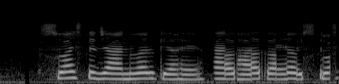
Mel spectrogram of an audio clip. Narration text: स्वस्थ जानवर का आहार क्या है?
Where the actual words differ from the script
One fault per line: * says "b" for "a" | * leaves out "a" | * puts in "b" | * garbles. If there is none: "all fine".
* leaves out "का आहार"
* garbles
